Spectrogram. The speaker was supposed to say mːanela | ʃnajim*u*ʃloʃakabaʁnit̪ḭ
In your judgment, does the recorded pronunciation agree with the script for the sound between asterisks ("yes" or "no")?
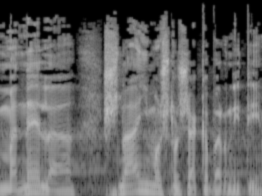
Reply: no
